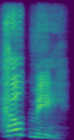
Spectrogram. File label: "help me", hostage female; cstrike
